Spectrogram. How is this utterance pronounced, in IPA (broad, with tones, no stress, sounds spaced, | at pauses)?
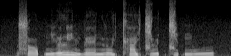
s ɔː˧˩ p̚ n i˧˥ ə̯ l i˥˨ n b ɛː˩ n l o˩˧ j kʰ a˧ j t͡ɕ ɯː˧˥ t̚ t͡ɕ i˥˨ p̚ ɲ uː˧˥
